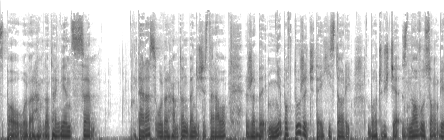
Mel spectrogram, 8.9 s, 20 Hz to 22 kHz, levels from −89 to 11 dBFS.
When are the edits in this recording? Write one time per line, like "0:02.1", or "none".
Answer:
0:01.0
